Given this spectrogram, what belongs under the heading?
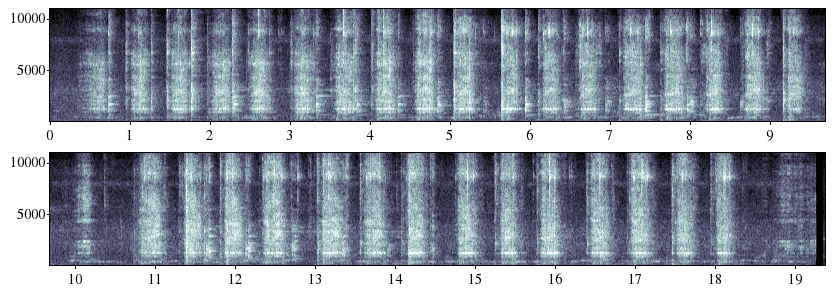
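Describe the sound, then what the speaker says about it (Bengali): Coconut being scraped by hand with a grater for a masala dosa, a steady rhythmic rasping of repeated strokes at close range, with a short pause midway before the scraping resumes. "আমি এখানে নারকেলটা কুড়ে নেবো"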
